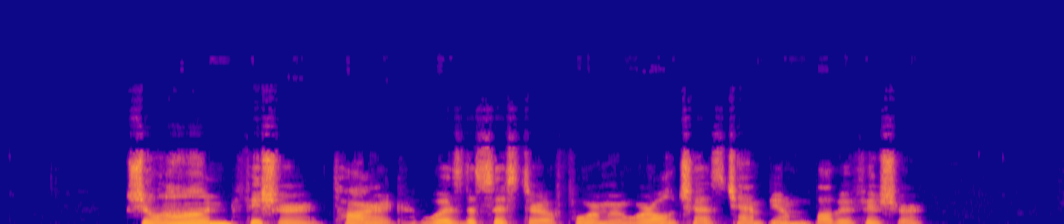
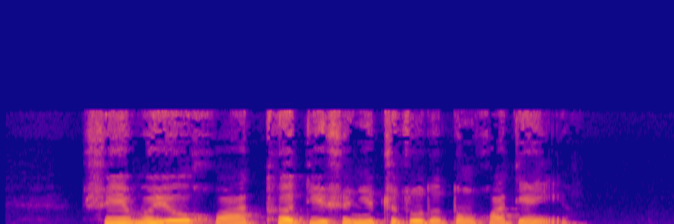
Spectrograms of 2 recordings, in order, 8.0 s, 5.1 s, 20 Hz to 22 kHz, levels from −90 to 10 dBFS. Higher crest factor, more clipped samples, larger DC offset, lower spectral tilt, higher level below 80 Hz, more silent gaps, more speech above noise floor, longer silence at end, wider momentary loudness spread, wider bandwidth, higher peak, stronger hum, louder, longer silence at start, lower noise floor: about the same, 18 dB vs 16 dB; neither; neither; about the same, -4 dB/octave vs -5 dB/octave; second, -64 dBFS vs -56 dBFS; neither; first, 65 dB vs 56 dB; first, 1.1 s vs 0.8 s; about the same, 10 LU vs 8 LU; second, 9 kHz vs 11.5 kHz; about the same, -2 dBFS vs -4 dBFS; neither; about the same, -19 LUFS vs -19 LUFS; first, 0.95 s vs 0.65 s; first, -84 dBFS vs -75 dBFS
